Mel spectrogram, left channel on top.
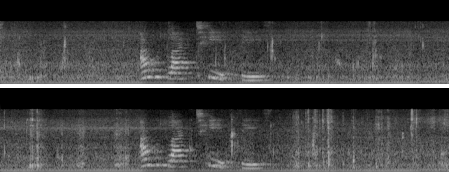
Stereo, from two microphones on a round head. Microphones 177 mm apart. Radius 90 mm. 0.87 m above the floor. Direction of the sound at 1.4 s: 15° right (ahead or behind).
